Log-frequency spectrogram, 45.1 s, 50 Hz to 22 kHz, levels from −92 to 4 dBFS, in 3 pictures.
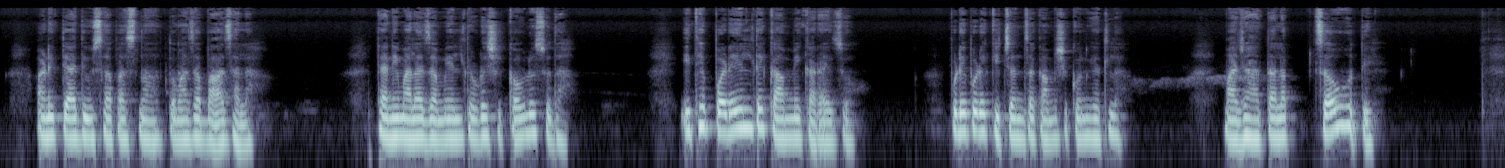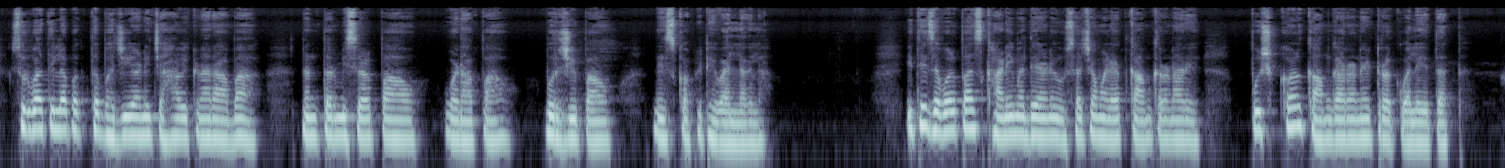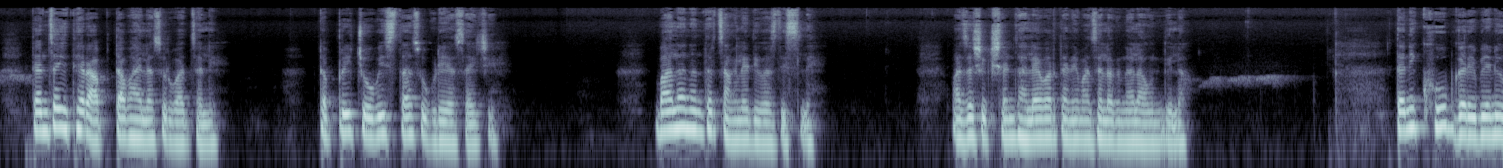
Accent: native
